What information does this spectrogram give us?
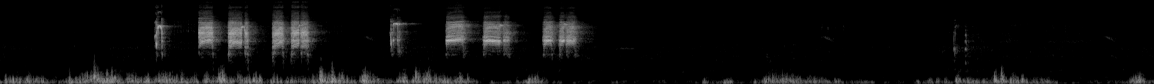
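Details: Harsh, scratchy call of a black francolin: about eight rasping notes in a rapid, uneven run lasting several seconds, set against steady low wind-like rumbling that continues after the calling stops.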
